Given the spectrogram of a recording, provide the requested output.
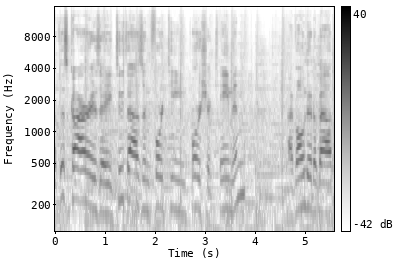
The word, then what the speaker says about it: Porsche: So what I'm going to do, we're going to discuss today this absolutely beautiful Porsche. Or if you're from Brooklyn, we say Porsche. It's two syllable word.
